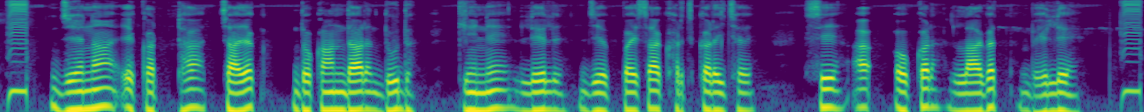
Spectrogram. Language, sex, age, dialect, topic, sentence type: Maithili, male, 18-24, Eastern / Thethi, banking, statement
